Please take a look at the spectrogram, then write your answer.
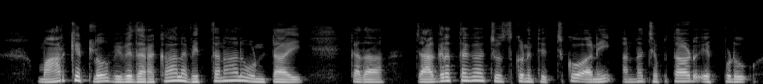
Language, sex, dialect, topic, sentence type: Telugu, male, Telangana, agriculture, statement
